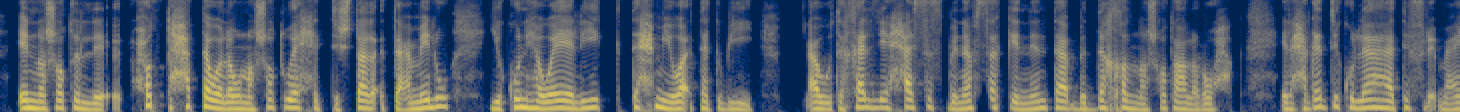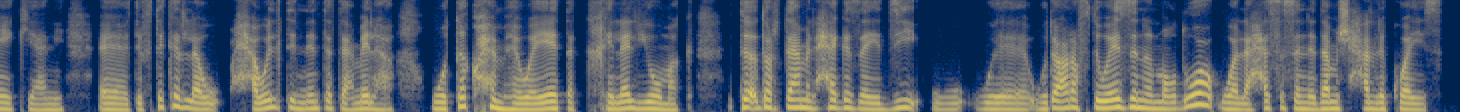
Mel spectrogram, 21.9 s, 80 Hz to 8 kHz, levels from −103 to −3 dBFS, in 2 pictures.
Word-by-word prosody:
إيه 195 - +7
النشاط 190 +1 +2
اللي 160 -4 +2
أ - - -6
حط 260 - 0
حتى 235 -1 +3
ولو 170 -4 +5
نشاط 205 +6 -4
واحد 200 -2 +1
تشتغل 185 +6 +1
تعمله 200 +8 +2 0.3
يكون 195 +3 +4
هواية 185 +2 +5
ليك 190 +3 0 0.2
تحمي 205 -4 +2
وقتك 180 0 0
بيه 165 -1 -4 0.5
أو 170 - +3
تخلّي 200 +4 -1
حاسس 210 +1 -1
بنَفْسك 185 +4 -3
إن 165 -1 -1
أنت 195 +2 -2
بتدَخل 180 +3 -1
نشاط 165 +4 -6
على 165 -3 -1
روحك، 155 - -6 0.4
الحاجات 190 +5 -1
دي 235 - -4
كلّها 205 -2 +1
هتفرِق 195 +1 -8
معاك 160 0 -4
يعني، 150 0 -5 0.3
آآ، 155 -1 0
تفتكر 210 - -3
لو 160 -5 0
حاولت 195 +5 -1
إن 170 -3 -1
أنت 185 +1 -2
تعملها 165 -2 -2 0.3
وتِقحم 185 +2 +2
هواياتك 165 +3 +2
خلال 175 +2 0
يومك، 165 -4 -1 0.3
تقدر 215 0 +3
تعمل 210 -4 +2
حاجة 205 +1 +1
زي 170 -3 -1
دي 200 - -3
و 160 +1 -9
و 165 -1 -1
وتعرف 190 +3 +2
توازن 200 +1 +5
الموضوع، 185 +11 +3
والّا 165 -3 0
حاسس 185 +2 -3
إن 165 -2 +1
ده 175 - +3
مش 175 -1 0
حَلّ 170 -1 -1
كويس؟ 155 -2 -3
180 Hz, 165 wpm, -24 LUFS, 165-200 Hz, 0.5 s, إيه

